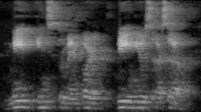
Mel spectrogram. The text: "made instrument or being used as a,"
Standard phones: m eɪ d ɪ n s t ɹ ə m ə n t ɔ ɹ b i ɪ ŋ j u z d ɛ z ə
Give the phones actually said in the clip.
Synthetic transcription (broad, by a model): m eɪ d ɪ n s t ɹ ə m ə n t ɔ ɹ b i ɪ ŋ j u s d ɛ s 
